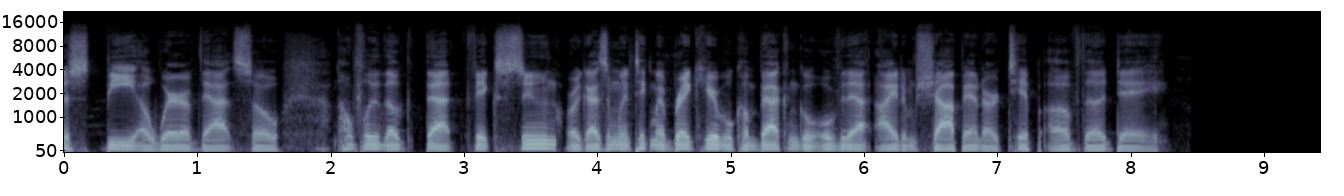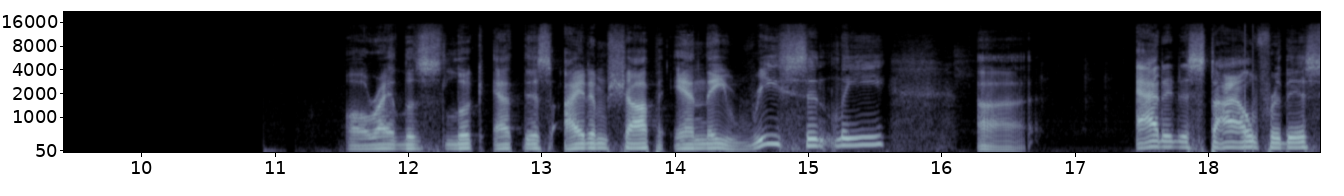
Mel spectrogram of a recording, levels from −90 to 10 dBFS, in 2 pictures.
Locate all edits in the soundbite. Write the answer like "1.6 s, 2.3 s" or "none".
2.0 s, 3.7 s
